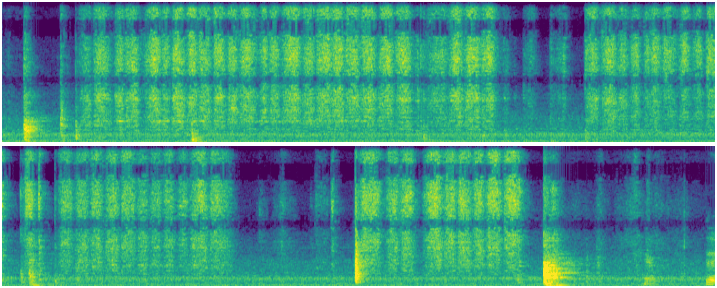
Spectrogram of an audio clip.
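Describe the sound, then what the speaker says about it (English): Steady light rubbing and scraping of a small sanding disc lightly sanding a surface over a trash can, continuing with brief pauses and a few sharp taps near the end. "I'm gonna sand this really lightly over my trash can"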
